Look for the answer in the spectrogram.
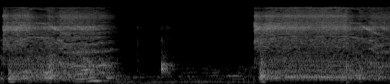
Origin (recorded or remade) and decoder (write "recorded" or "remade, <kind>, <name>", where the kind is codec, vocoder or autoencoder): remade, vocoder, Vocos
